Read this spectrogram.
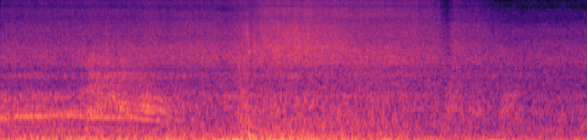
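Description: A weapon fires with a loud rushing blast.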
